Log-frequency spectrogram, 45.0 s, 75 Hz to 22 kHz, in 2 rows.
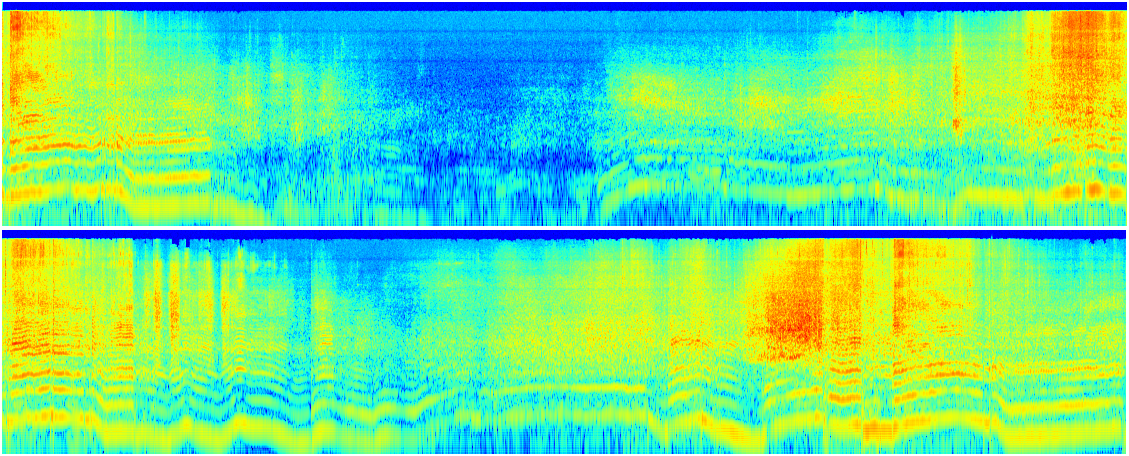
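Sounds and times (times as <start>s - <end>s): rally car engine revving past: 0.0s - 5.8s, 11.6s - 44.9s
tyres sliding on gravel: 17.7s - 24.0s, 34.3s - 43.3s.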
